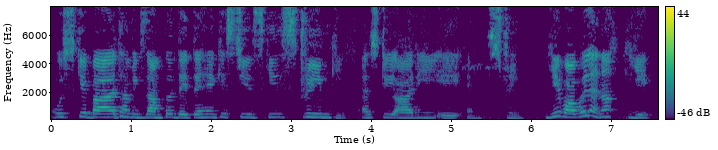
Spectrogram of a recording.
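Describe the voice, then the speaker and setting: Patient woman teacher, slow and high. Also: rough recording. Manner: patient explaining, checks understanding often. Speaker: English teacher. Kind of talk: classroom lecture mixing Hindi-Urdu and English.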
